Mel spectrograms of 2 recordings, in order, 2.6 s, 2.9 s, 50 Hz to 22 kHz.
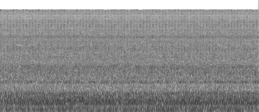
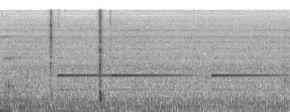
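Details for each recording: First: Hyundai Elantra petrol engine idling with an uneven, lumpy beat and shaking; misfire persists after new spark plugs and ignition coil, check engine light on; caused by faulty crankshaft position sensor (CKP), hard starting. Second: Hyundai Elantra (also applies to Accent, Picanto, Soul) after replacing the crankshaft position sensor (CKP, P0035) and clearing the code; previously hard start and misfire. Short crank catches almost at once, then settles quietly; clean one-click start.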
